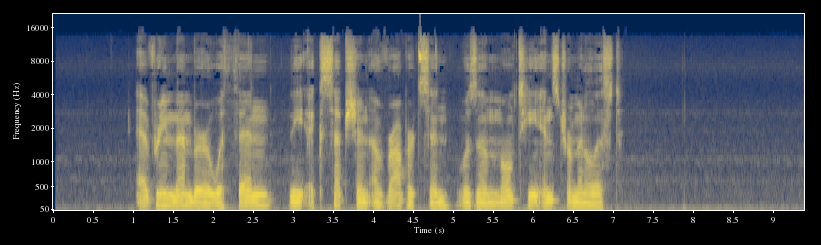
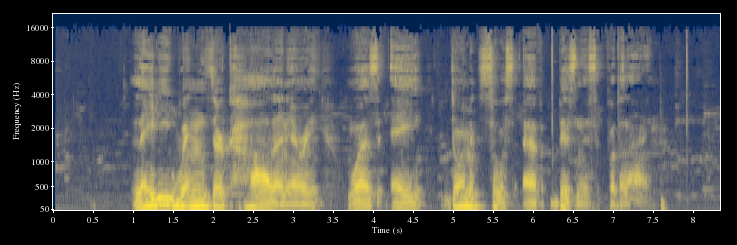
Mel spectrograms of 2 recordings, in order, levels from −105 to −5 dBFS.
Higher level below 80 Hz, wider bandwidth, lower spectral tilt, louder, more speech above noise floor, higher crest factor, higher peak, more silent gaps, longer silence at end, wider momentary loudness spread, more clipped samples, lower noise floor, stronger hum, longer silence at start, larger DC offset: about the same, -40 dBFS vs -44 dBFS; about the same, 15.5 kHz vs 16 kHz; second, -4 dB/octave vs -5.5 dB/octave; about the same, -16 LUFS vs -17 LUFS; about the same, 37 dB vs 35 dB; about the same, 18 dB vs 16 dB; about the same, 0 dBFS vs -2 dBFS; neither; first, 1.5 s vs 0.7 s; second, 7 LU vs 19 LU; neither; about the same, -52 dBFS vs -52 dBFS; neither; about the same, 1.05 s vs 1 s; neither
